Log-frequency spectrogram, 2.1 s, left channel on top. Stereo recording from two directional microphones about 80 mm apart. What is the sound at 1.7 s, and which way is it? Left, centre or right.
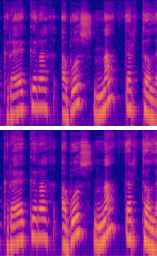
Speech, right.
